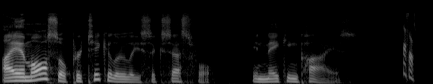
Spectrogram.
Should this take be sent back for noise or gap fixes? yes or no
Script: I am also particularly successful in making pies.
yes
